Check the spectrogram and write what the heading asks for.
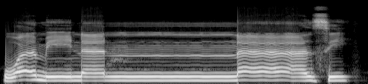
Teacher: عظيم ولهم عذاب عظيم ওয়াও জবর ওয়া মিম জের মি নুন নুন জবর নান ওয়াজিব গুন্নাহ হরকতের বামে নুনে মিমে তাসদিদ হইলে সর্ব অবস্থায় নাকের বাসি থেকে গুন্নাহ করিয়া পড়িতে হয়। তো এই নুন তাসদিদওয়ালা নুনের সাথে নাকের বাসি থেকে 3 সেকেন্ড পরিমাণ গুন্নাহ করে ধরে রাখবো।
